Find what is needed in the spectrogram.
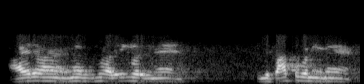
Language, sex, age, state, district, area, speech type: Tamil, male, 18-30, Tamil Nadu, Ariyalur, rural, conversation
